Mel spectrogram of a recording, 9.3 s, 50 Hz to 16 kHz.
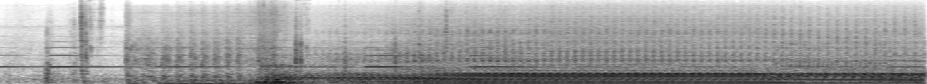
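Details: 2000 Ford SVT Contour with 3L Ford Escape block, Cougar 2.5 heads and SVT cams: engine cranks, catches and settles into idle with a regular tapping knock about three to four per second; cause not determined.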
